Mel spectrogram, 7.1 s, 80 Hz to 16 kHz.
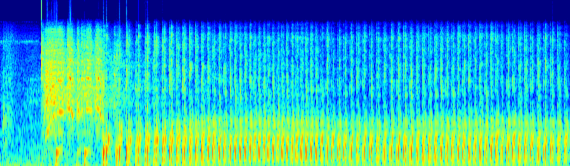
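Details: Rebuilt 2007 Kawasaki Ninja 250 twin with a used 1995 head started with no exhaust, on choke, jumped from a truck battery; loud raw crackling bark like an angry lawn mower, fast uneven idle. Owner suspects worn valves or rich running on cylinder 2.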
